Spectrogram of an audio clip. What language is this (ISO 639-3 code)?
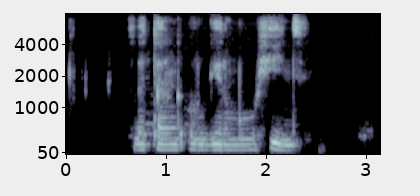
kin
